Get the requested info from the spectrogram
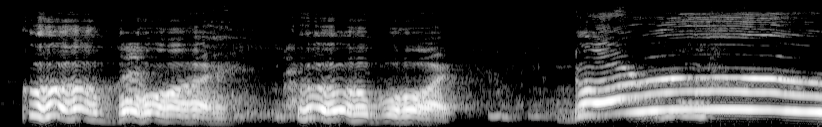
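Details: Harley, a Basenji, makes wavering warbled yodel-like sounds, then breaks into a long steady rising howl.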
